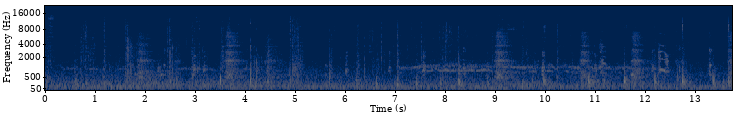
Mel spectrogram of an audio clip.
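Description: Footsteps knock on wooden boards and crunch on snow.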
